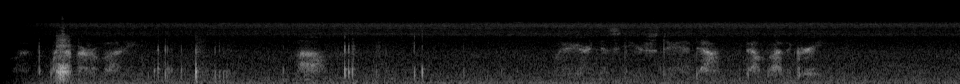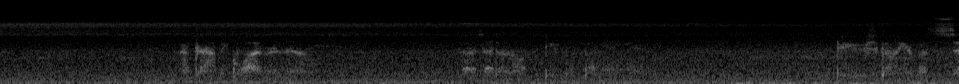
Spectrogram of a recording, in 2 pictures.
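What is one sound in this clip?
A young man speaks quietly and close up, in short bursts.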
